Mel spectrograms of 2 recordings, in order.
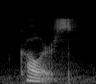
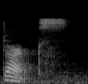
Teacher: Ending Z sounds are weak and they usually sound like a really weak S.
